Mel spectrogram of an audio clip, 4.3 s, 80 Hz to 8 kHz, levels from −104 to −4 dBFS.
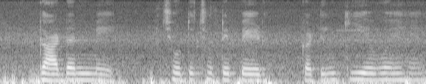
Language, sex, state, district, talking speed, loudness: Hindi, male, Madhya Pradesh, Dhar, 125 wpm, -17 LUFS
